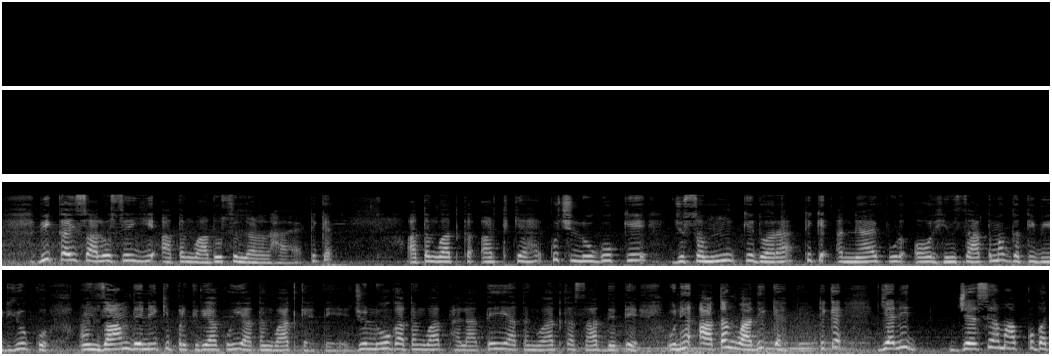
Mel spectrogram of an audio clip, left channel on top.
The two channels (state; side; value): silent; left; 64 dB below the other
